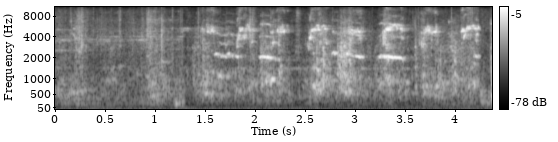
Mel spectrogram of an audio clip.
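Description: Small birds chirping in a quick series of short, high calls that start about a second and a half in, over faint background noise.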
